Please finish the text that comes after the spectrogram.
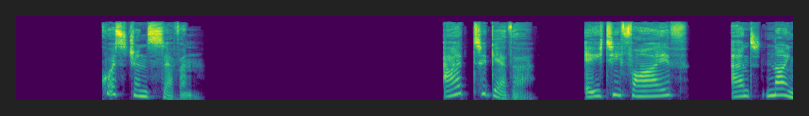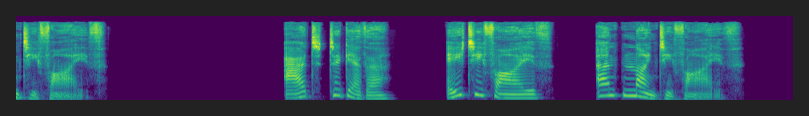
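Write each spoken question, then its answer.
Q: Add together 85 and 95.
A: 180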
